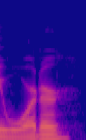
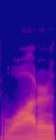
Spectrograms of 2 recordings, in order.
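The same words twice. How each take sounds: First: It is said with an 'or' sound, like 'worter'. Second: It is said with the usual standard vowel. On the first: "they say water, like W O R T E R" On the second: "Instead of water"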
